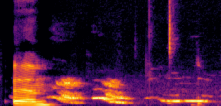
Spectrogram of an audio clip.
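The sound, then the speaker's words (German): A dog barking and whining to be let outside: a loud, high yelp followed by further rising and falling vocal bursts, mixed with talking. “das ist der Hund, der möchte raus.”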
